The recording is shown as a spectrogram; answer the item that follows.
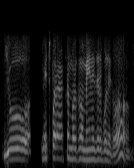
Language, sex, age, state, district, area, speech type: Nepali, male, 30-45, West Bengal, Alipurduar, urban, conversation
